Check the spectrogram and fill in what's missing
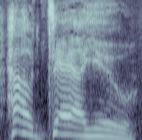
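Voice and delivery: slow, lightly voiced mock Greta; a hint of an indignant teen activist, drawn out slowly; Greta Thunberg impression. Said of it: "My Greta Thunberg is right on".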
